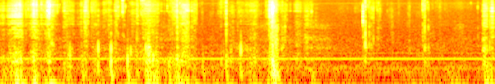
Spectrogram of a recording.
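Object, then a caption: Pale wooden block. Gloved hands hold a solid pale wooden block while a gouge is drawn along its length, raising curled shavings. Bright, dry scraping and tearing strokes come in short bursts, busy at first and then sparser, over a faint steady low hum.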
